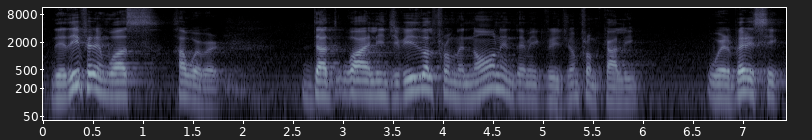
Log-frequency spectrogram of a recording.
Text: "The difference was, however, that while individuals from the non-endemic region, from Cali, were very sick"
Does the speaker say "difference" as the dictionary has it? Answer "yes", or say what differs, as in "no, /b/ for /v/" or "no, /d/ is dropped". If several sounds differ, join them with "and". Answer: no, /s/ is dropped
